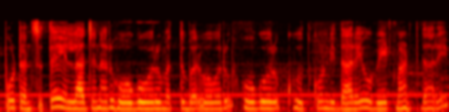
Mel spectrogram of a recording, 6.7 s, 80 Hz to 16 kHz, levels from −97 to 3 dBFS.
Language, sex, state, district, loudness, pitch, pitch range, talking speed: Kannada, female, Karnataka, Dharwad, -43 LUFS, 215 Hz, 205-220 Hz, 100 wpm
